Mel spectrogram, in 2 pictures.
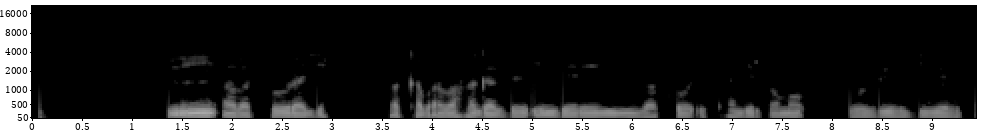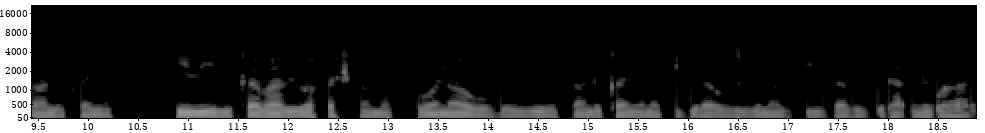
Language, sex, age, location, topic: Kinyarwanda, male, 18-24, Nyagatare, health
